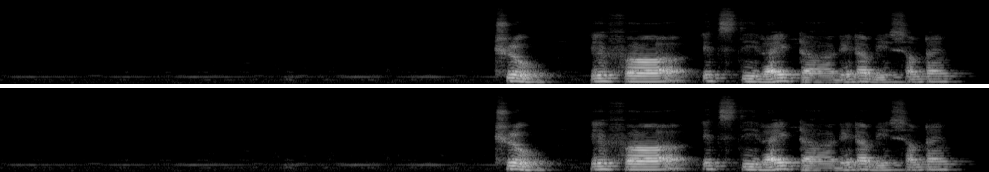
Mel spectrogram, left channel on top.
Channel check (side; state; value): both; normal; correlation 0.97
